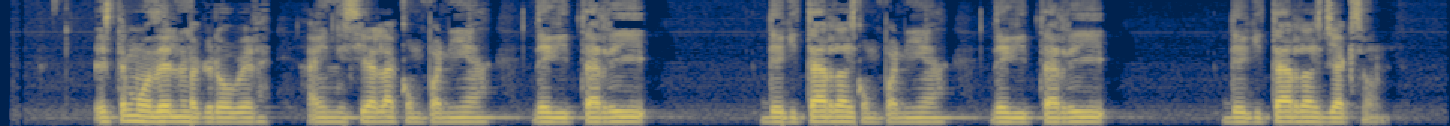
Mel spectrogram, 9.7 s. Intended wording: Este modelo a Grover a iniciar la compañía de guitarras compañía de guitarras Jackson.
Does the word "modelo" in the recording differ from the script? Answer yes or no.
no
